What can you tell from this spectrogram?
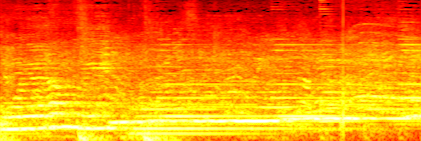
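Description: Live pop song: a man singing long held notes that step upward in pitch, over two strummed acoustic guitars, amplified through microphones.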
